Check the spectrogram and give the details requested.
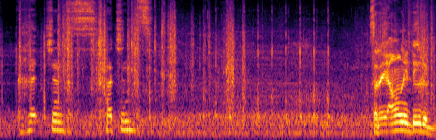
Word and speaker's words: Hutchins: But this Hutchinson barbecue, am I pronouncing it right? Hutchins. This Hutchins barbecue.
